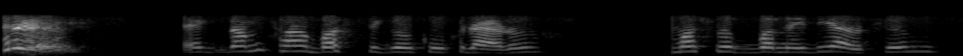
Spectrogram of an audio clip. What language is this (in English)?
Nepali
